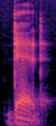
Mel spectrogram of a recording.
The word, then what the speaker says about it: dead: phone was dead pronunciation dead use the short e sound the sound e like head and bed dead let's practice what's wrong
